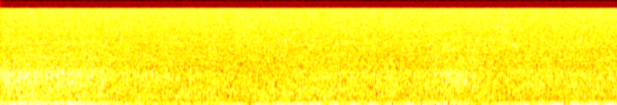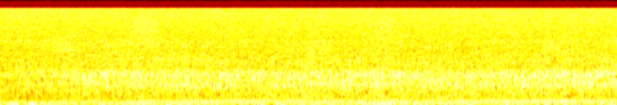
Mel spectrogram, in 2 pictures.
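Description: A tractor engine rumbles steadily, its pitch shifting as it works.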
